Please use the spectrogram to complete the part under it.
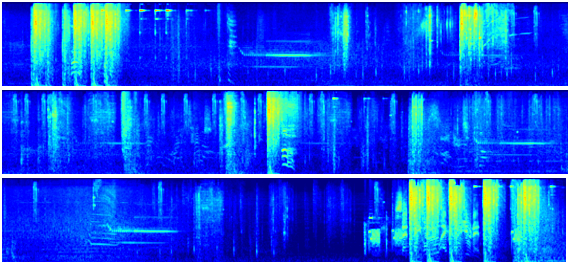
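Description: Watch Dogs Legion gameplay gunfire: repeated sharp shots and rapid volleys crackle in bursts, heaviest at the start and end, with in-game voices shouting between them.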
